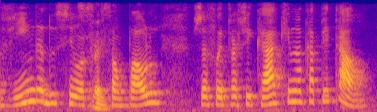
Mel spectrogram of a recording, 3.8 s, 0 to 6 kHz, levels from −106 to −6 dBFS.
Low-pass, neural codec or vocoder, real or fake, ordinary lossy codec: 5.4 kHz; codec, 16 kHz, 4 kbps, X-Codec, WavLM features, trained on Multilingual LibriSpeech; fake; none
